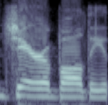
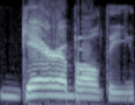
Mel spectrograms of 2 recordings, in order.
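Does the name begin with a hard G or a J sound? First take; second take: J sound; hard G. First: It begins with a soft J sound. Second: It begins with a hard G sound. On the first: The speaker calls it wrong. "like Jerry" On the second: The speaker calls it right. "like garage"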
